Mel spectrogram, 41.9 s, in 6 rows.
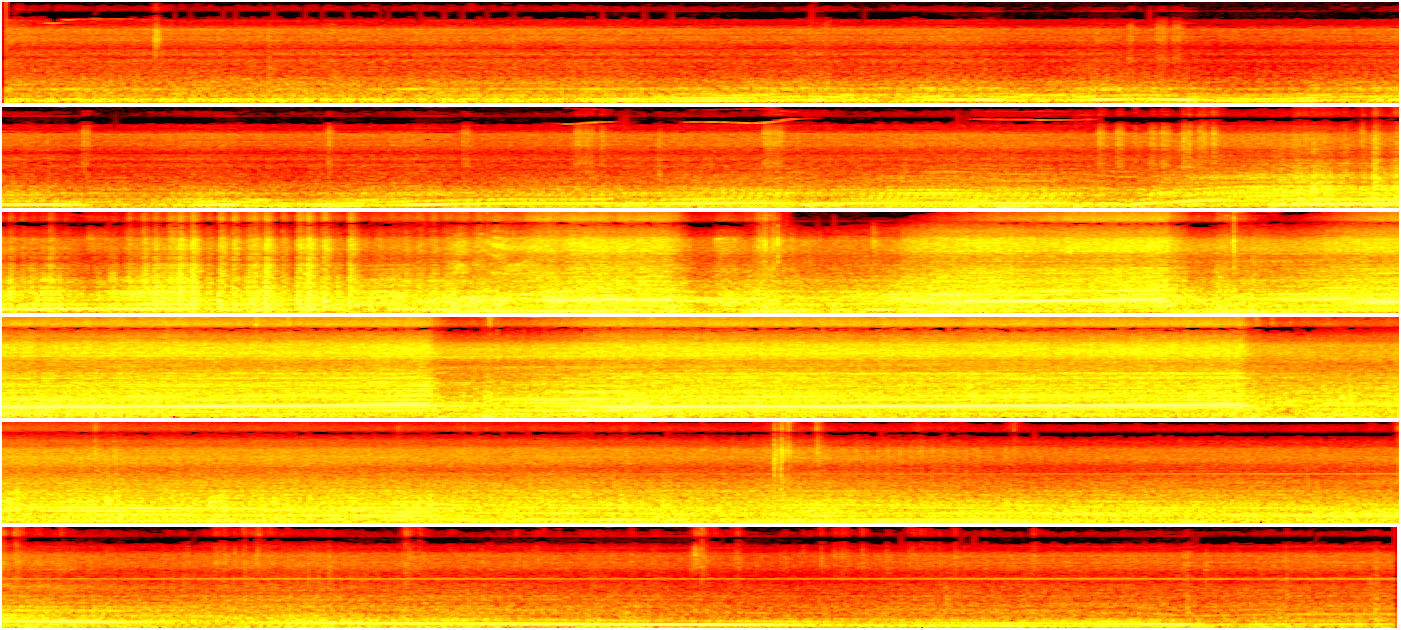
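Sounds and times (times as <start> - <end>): car engine revving: 3.0 - 41.9
car accelerating through gears: 8.1 - 30.8.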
